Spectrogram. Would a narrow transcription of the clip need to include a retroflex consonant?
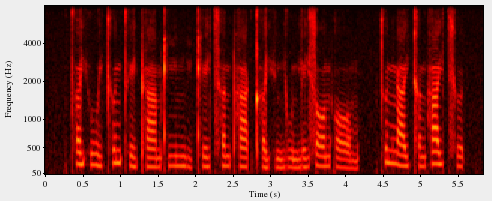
no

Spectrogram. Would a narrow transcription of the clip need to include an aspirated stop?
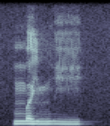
no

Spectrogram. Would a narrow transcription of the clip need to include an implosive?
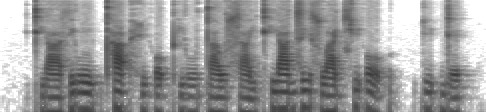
no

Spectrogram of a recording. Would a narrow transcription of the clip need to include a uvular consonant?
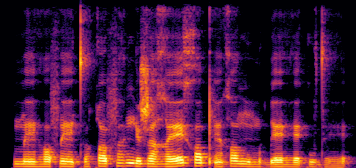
yes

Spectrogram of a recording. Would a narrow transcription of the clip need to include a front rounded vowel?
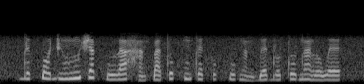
no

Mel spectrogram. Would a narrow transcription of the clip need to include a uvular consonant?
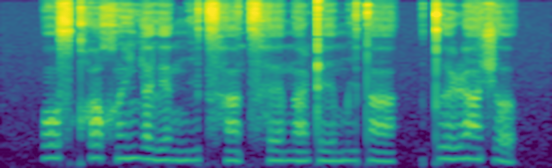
yes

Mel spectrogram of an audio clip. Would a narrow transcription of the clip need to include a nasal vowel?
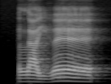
no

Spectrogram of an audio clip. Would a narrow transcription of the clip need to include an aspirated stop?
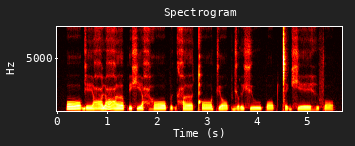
yes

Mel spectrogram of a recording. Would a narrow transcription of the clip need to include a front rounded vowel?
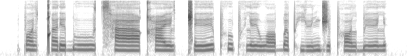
yes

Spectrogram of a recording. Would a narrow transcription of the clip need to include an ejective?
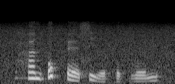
no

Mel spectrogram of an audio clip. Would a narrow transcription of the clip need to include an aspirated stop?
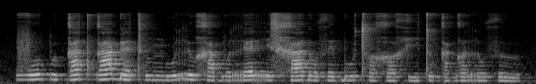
yes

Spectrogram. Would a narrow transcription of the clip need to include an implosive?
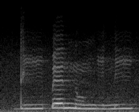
yes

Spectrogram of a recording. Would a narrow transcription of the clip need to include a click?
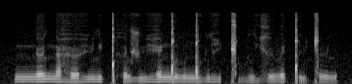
yes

